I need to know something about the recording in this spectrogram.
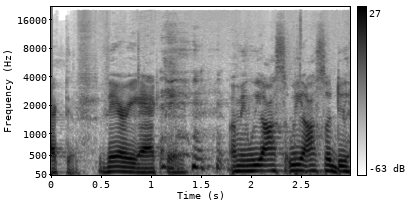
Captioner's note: laugh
